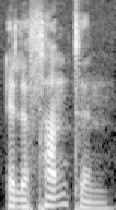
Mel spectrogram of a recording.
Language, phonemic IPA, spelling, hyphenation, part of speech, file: German, /eleˈfantn̩/, Elefanten, Ele‧fan‧ten, noun, De-Elefanten.ogg
- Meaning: 1. nominative genitive dative accusative plural of Elefant 2. genitive dative accusative singular of Elefant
